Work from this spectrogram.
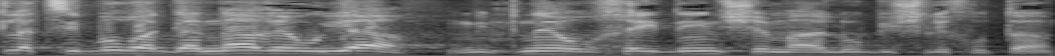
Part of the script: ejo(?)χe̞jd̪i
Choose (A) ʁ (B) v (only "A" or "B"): A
